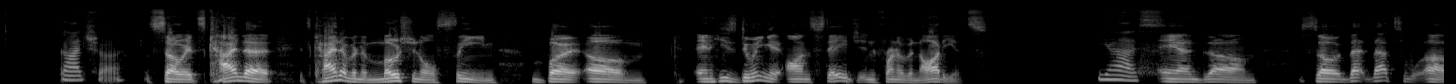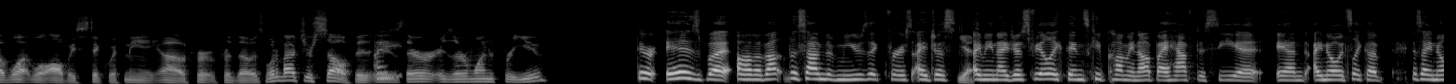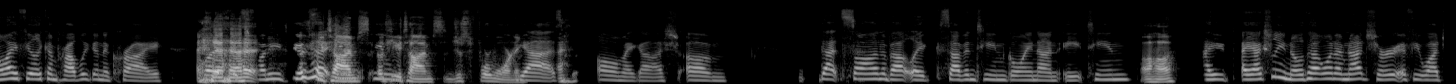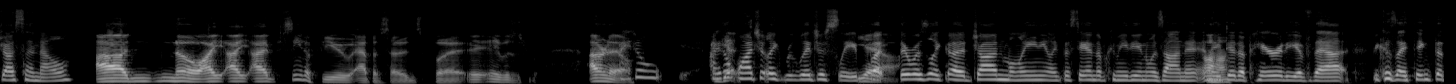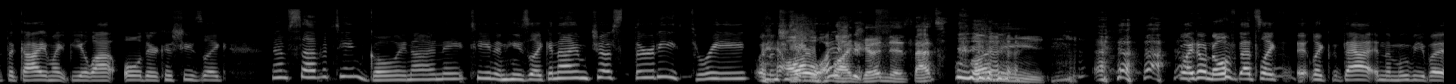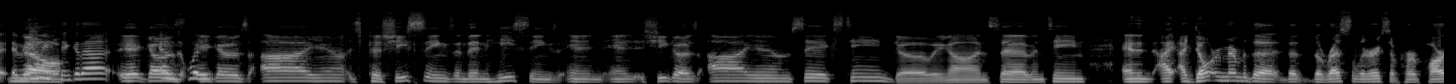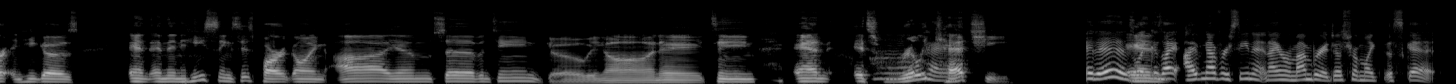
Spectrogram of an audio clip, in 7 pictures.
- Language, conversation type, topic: English, unstructured, Is there a song that always takes you back in time?
- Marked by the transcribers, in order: tapping; laugh; laughing while speaking: "too"; chuckle; singing: "I'm seventeen going on eighteen"; laughing while speaking: "Oh"; laugh; other background noise; background speech; singing: "I am"; singing: "I am sixteen going on seventeen"; singing: "I am seventeen going on eighteen"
